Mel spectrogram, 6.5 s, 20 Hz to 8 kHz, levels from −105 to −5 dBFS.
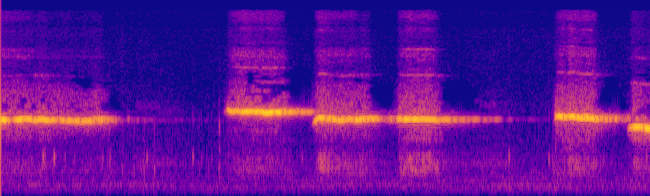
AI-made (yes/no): no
